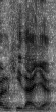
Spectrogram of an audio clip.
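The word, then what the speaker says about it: Al-Hidaya: Ah, centro algidaya, así. ¿Y cómo se escribe?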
